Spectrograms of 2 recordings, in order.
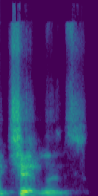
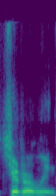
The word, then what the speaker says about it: chitterlings: And chitlins, black, especially black folk in the South, they say chitlins.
